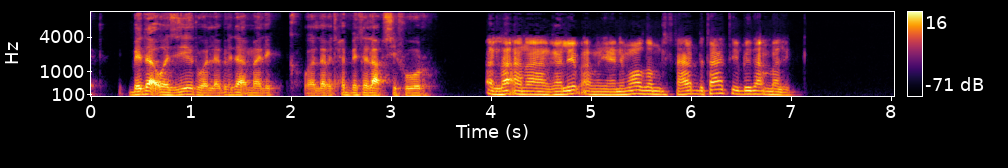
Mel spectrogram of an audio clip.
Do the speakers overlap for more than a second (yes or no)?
no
